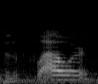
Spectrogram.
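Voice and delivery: soft, halting, choked-up retelling; hammed-up weepy fragments; mock hysterical. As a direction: falter through it as if overcome. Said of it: "I was hysterical during E T".

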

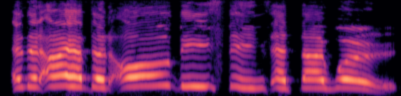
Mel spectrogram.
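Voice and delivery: high, drawn-out ringing proclamation; sustained high preacher's declamation; full-force scripture preaching. Acted. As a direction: cry out the prayer to a crowd, slowly.

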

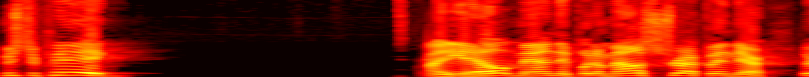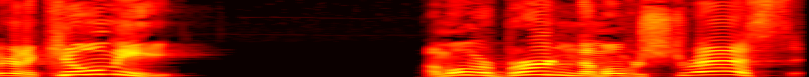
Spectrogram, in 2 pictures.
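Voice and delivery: high, loud, hammed-up panic; frantic plea. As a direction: cry out for help as a desperate storybook mouse. Panicked mouse begs pig for help.

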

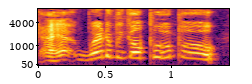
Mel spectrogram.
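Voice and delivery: mock henchman. Host quoting a cartoon henchman, hammed-up whiny voice. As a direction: play the helpless goon asking a silly question. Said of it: "one of the henchmen in there is like".

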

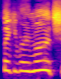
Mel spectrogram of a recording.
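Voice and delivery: high, loud burst of thanks; grateful beggar. Acted. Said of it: "He's like".

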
